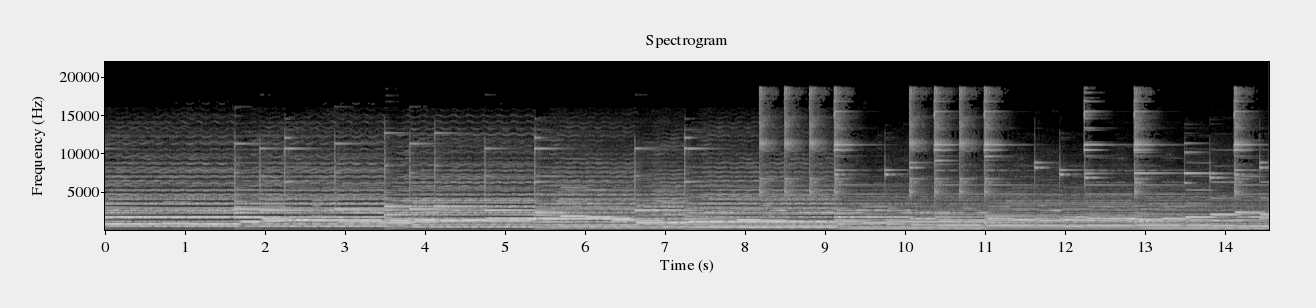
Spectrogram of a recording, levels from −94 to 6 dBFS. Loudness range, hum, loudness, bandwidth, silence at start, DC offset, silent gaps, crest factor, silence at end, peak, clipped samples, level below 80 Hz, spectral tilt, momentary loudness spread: 4 LU; none; -18 LUFS; 19 kHz; 0 s; under 0.1%; none; 12 dB; 0 s; -8 dBFS; under 0.1%; -60 dBFS; 0.5 dB/octave; 5 LU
